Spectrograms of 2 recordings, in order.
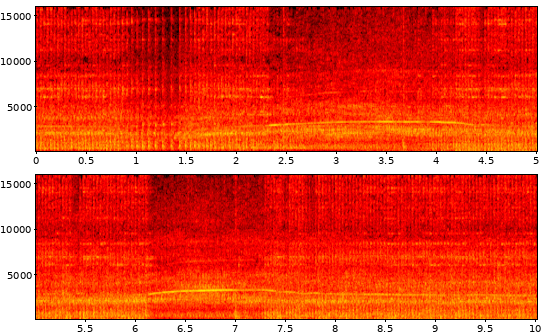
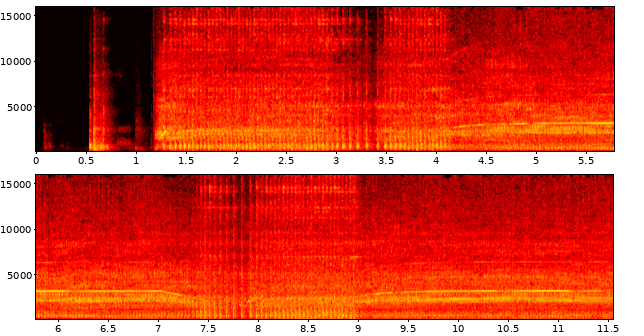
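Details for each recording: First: Logan Tools (Titan-type) electric breaker after repair, relubricated with liquid grease following dropout from dry inside and worn O-rings: fast, even, continuous hammering with no stalls or dropouts; normal hammering action. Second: Logan Tools breaker hammer, a cheap unit: the motor runs steadily, but the rapid hammering cuts out for a second or two and then resumes; intermittent hammer action because there is no oil inside and the O-rings are worn.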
